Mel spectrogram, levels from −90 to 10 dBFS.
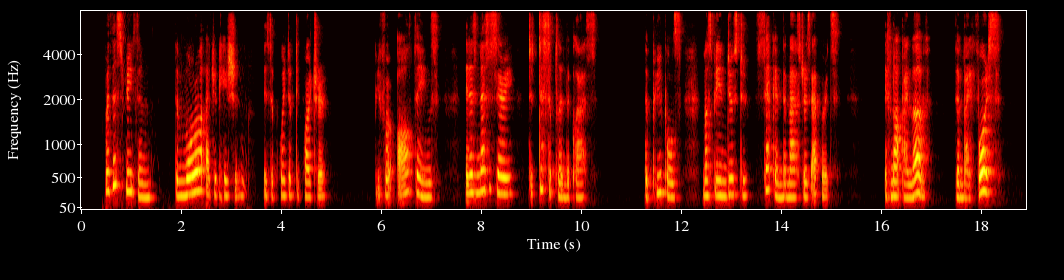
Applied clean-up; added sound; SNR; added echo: neural mask model DeepFilterNet 3.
